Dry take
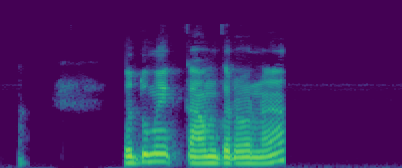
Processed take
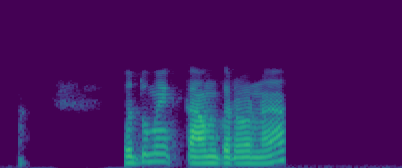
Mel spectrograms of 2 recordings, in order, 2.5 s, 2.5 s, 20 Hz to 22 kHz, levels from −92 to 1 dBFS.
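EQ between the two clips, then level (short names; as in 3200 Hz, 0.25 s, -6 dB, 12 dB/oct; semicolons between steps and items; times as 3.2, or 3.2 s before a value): LPF 1800 Hz 24 dB/oct; bell 170 Hz -9 dB 1.7 oct; bell 360 Hz -14 dB 0.54 oct; -3.0 dB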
